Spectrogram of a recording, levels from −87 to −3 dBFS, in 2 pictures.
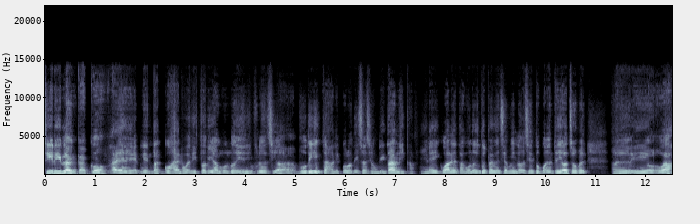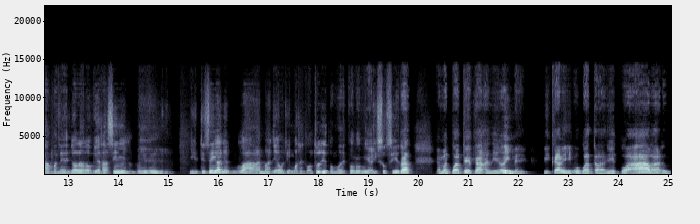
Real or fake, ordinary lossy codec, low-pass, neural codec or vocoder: fake; none; 14.4 kHz; codec, 32 kHz, 1.9 kbps, SNAC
